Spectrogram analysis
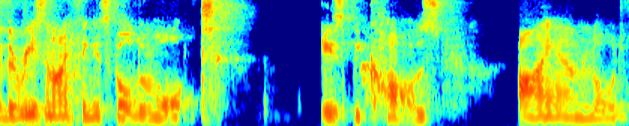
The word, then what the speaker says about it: Voldemort: purposes of our podcast it's Voldemort yes why not just for the purposes of our podcast but for all you people out there if you're pronouncing it Volda more stop fine I'm with you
